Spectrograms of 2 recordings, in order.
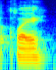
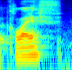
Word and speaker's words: Clef: Solar Clay. And what's with the F then? No pronouncing the F, so it's no Solar Clef.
